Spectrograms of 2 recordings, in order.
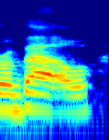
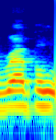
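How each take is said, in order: First: The middle consonant is a v sound. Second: The middle consonant is a b sound. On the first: This is how the men of the family say it. "only the boys say Revel in my family" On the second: This is how the women of the family say it. "all the girls say Rebel"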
